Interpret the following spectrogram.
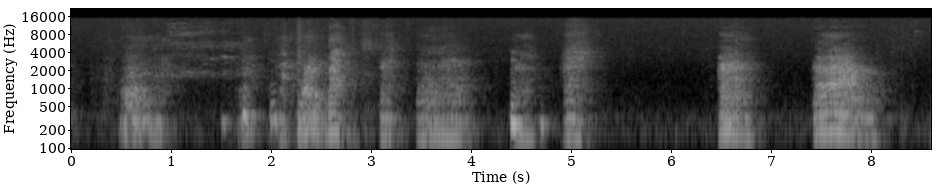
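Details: Wheaten Terrier named Dillon with his favourite toy monkey, producing a string of gruff, rasping growls of uneven length, several rising into harsher snarling bursts, with short pauses between.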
